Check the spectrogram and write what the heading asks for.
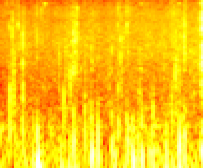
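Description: A quick, irregular run of light knocks or taps, several a second, with no voice over them.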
